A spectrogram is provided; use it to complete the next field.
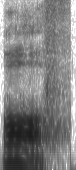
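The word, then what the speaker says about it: ق: কফ উচ্চারণের ক্ষেত্রে অবশ্যই 3 আলিফ টেনে পড়তে হবে।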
